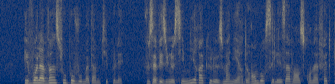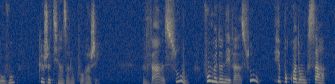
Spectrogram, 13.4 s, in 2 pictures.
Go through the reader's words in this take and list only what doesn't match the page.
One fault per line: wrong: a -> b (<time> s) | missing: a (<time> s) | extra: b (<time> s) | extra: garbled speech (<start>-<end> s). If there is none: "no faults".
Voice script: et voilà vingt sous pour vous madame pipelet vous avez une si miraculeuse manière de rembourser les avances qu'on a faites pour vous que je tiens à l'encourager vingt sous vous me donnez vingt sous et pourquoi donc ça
no faults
